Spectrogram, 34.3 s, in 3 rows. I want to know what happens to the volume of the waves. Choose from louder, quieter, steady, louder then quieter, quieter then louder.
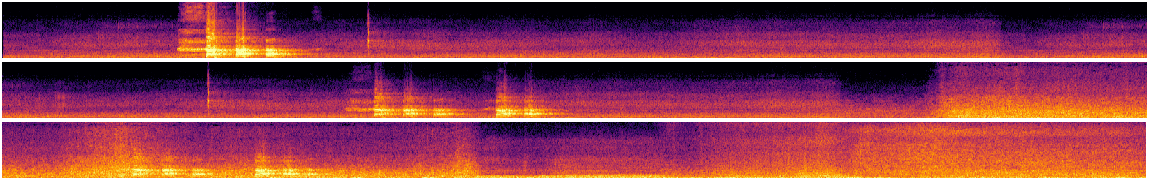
louder.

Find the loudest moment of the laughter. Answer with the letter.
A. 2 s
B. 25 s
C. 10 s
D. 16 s
A.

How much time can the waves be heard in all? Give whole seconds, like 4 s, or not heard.
34 s.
